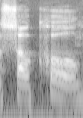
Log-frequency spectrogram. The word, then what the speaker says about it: Sokule: interest, and so people searching for you on Sokule, which is how it's pronounced, they know your interest, and therefore, when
